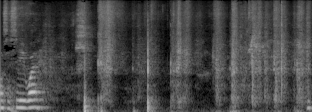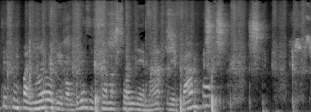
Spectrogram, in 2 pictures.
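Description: Hands rub and squeeze crumbly dough in a plastic bowl, with soft scraping and rustling.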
